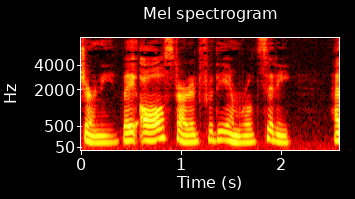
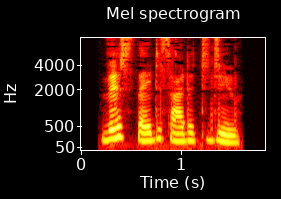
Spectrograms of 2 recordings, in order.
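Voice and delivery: plain reading voice

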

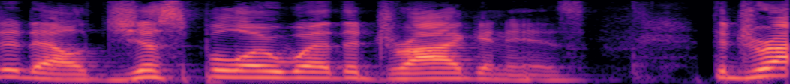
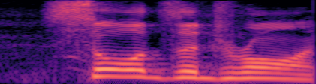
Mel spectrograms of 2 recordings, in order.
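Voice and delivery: plain

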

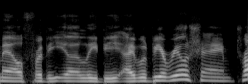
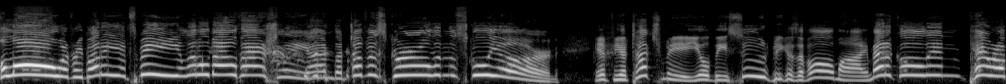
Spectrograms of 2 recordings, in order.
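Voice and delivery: very high, loud puppet voice, pitch rising higher; 6 dB louder than usual. Voicing a co-host's mouth as she moves it, Little Mouth Ashley voice. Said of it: "I'll be the voice of little mouth Ashley".

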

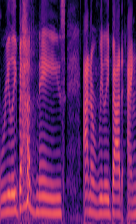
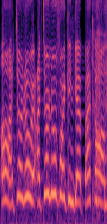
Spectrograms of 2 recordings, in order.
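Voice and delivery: mock panic, much higher and louder; 10 semitones higher, 6 dB louder than usual. Retelling a descent down a cliff, imitating mum freaking out. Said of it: "she was like freaking out".

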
